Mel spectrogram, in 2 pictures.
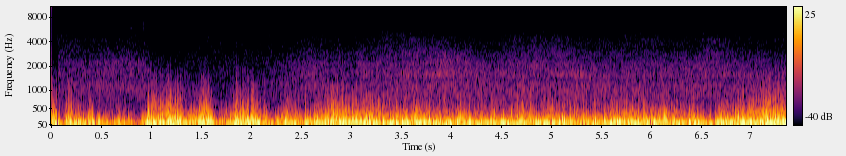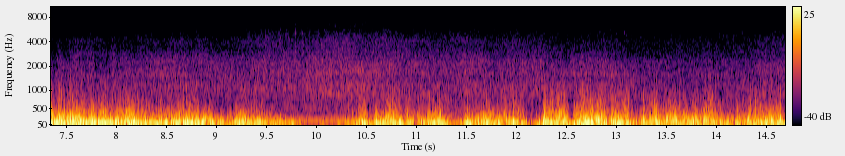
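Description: Heavy military trucks drive across a field with engines rumbling.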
